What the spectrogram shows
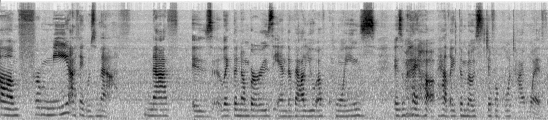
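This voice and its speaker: Against noticeable background noise and audible room echo, a woman speaks at a fairly slow pace with monotone, flat intonation. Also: medium pitch for a woman. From Houston area, Texas. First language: Spanish. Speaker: interviewee. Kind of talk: casual interview. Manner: halting, many fillers.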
